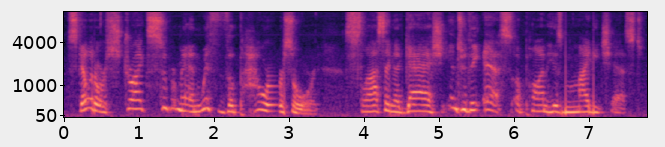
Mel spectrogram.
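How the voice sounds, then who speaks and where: A husky-voiced man giving dramatic scripted narration at a comic book table read. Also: high-pitched, animated, takes it slowly, darkish tone.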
